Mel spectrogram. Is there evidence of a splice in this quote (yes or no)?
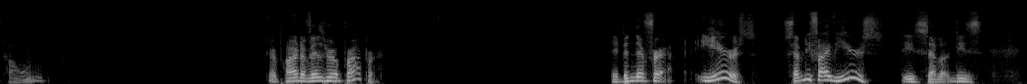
no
